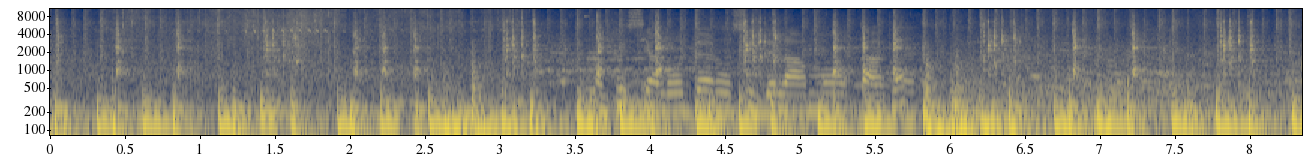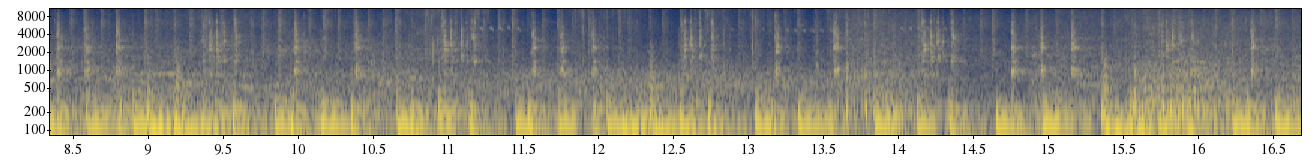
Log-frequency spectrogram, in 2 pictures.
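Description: Music with a steady bass line and a busy percussion beat, with a voice heard briefly about four seconds in.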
